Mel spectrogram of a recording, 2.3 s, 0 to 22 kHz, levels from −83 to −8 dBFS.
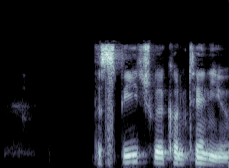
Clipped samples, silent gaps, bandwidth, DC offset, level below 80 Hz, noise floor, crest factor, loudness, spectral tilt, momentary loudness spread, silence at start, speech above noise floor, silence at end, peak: under 0.1%; none; 8.4 kHz; under 0.1%; -66 dBFS; -84 dBFS; 20 dB; -17 LUFS; -1.5 dB/octave; 10 LU; 0.95 s; 65 dB; 0 s; -2 dBFS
